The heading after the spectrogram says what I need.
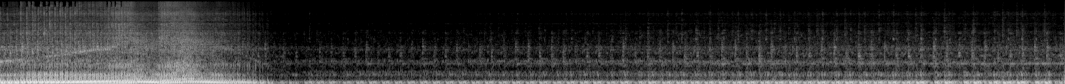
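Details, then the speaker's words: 2007 Honda Shadow V-twin after a new clutch: brief revving, then a lumpy low idle with uneven pulses about 3.5 per second. It knocked earlier and seized briefly during an oil check while running; oil was drained. Still sounds bad; cause unknown. "I've never done a clutch on a motorcycle. Not sound very good still."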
